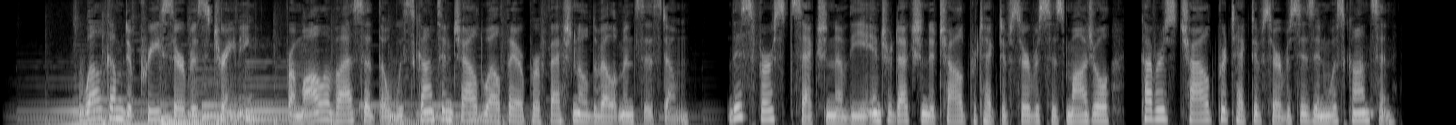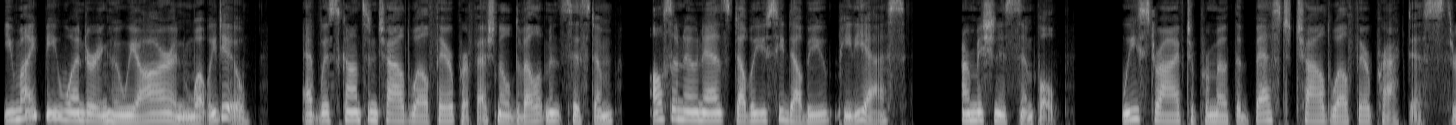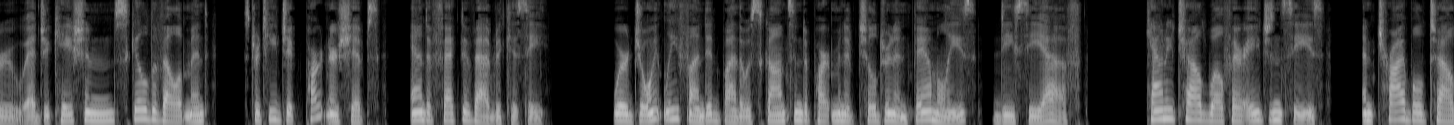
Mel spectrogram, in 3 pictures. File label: eLearning State Foster Care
